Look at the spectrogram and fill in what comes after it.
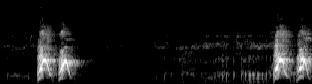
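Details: Minnie the dog giving a quick double bark, falling quiet with faint low murmuring sounds, then barking twice more in a rapid pair.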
